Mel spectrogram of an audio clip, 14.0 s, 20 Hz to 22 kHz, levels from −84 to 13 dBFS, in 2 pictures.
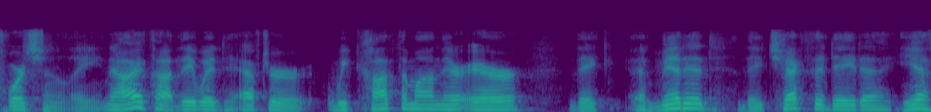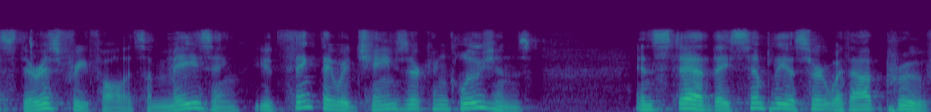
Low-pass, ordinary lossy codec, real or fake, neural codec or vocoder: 7.2 kHz; AAC, 32 kbps; real; none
